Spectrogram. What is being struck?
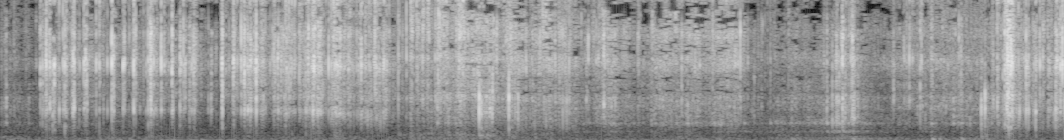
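Soap flakes and curls.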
